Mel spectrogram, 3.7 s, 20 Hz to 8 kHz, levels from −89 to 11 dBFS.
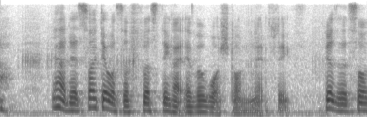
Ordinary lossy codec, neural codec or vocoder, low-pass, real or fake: none; none; 7.2 kHz; real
